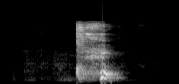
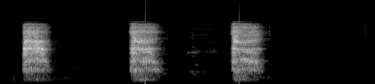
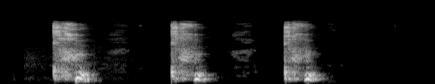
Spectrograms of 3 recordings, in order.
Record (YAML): cough_length: 1.8 s
cough_amplitude: 28853
cough_signal_mean_std_ratio: 0.38
exhalation_length: 3.8 s
exhalation_amplitude: 32249
exhalation_signal_mean_std_ratio: 0.37
three_cough_length: 4.4 s
three_cough_amplitude: 32008
three_cough_signal_mean_std_ratio: 0.39
survey_phase: beta (2021-08-13 to 2022-03-07)
age: 45-64
gender: Female
wearing_mask: 'No'
symptom_other: true
symptom_onset: 2 days
smoker_status: Prefer not to say
respiratory_condition_asthma: true
respiratory_condition_other: false
recruitment_source: REACT
submission_delay: 9 days
covid_test_result: Negative
covid_test_method: RT-qPCR
influenza_a_test_result: Negative
influenza_b_test_result: Negative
